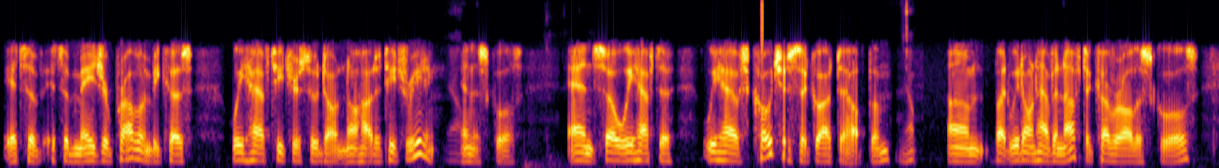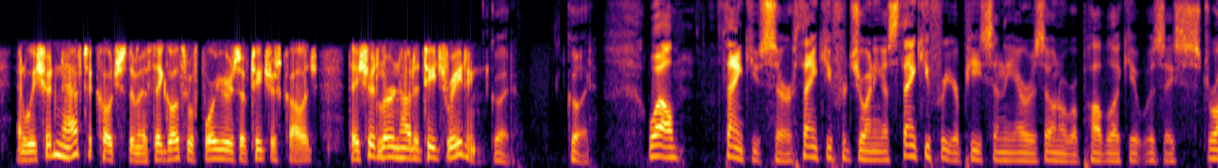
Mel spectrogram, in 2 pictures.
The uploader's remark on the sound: joins the show by phone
